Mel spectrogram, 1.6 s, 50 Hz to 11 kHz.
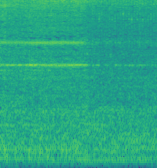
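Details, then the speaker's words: Pulse Adrenaline 125cc motorcycle, ridden after dropping a gear: a buzzy metallic rattle over the engine at one particular rpm band; owner stripped the bike without finding the source and doubts the cam chain. "I have a rattle, an annoying rattle. You might be able to hear it. It's at certain RPMs."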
